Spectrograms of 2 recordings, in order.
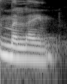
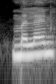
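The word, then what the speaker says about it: malign: First word is मलाइन। मलाइन का जब आप प्रोनाउंसिएशन देखेंगे, जी यहाँ पे साइलेंट है।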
